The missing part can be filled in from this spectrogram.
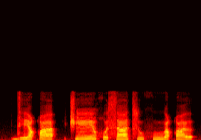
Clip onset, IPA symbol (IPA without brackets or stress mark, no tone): dʱ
